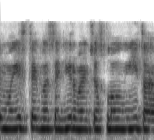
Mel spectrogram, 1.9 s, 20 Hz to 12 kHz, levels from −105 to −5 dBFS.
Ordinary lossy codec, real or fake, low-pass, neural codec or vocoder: AAC, 48 kbps; fake; 7.2 kHz; codec, 16 kHz, 4.8 kbps, FACodec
